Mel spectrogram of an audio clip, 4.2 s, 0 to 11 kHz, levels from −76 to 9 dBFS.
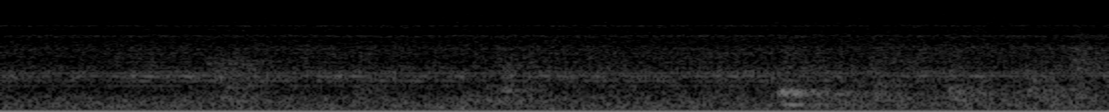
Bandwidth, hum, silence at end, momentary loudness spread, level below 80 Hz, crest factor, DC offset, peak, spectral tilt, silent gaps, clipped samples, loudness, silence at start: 10.5 kHz; none; 0 s; 5 LU; -60 dBFS; 18 dB; 0.8%; -30 dBFS; -5 dB/octave; none; under 0.1%; -48 LUFS; 0 s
